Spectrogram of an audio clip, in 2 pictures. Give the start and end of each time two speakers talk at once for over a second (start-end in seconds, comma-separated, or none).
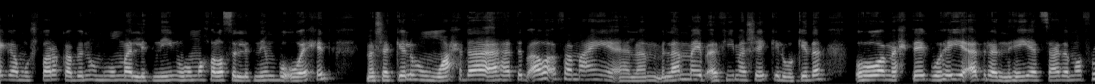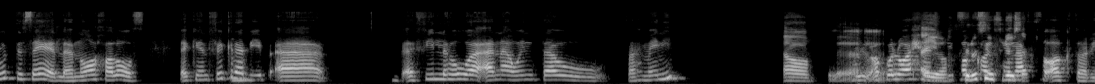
19.5-21.3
